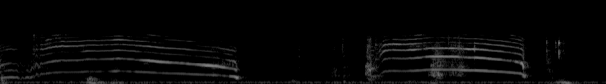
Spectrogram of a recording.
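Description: Calico kitten meowing at a Churu treat held up to its cage: two long drawn-out meows, each about two seconds, rising slightly then falling away.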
